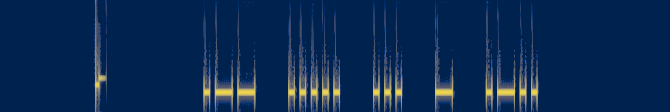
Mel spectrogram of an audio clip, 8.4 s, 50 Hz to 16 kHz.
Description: Morse code, heard as a keyed tone, about 17 wpm, spaced as for 12 wpm, 700 Hz. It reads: W5STL
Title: USA Call Signs - 5 Characters - 2x Character Spacing - 17wpm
